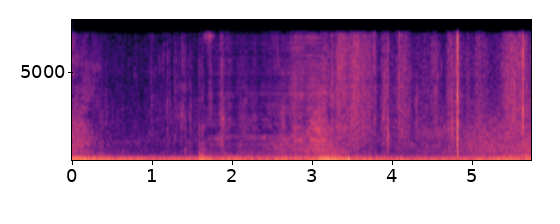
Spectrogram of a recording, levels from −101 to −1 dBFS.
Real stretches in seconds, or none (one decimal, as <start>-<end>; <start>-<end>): 0.0-1.6; 3.1-5.7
